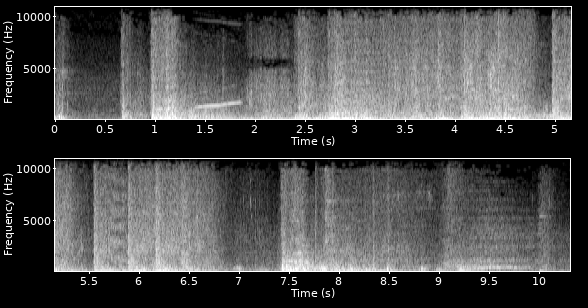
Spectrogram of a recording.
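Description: Fight effects whoosh, blast and crash loudly.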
